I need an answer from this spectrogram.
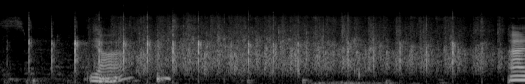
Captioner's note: audience clapping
